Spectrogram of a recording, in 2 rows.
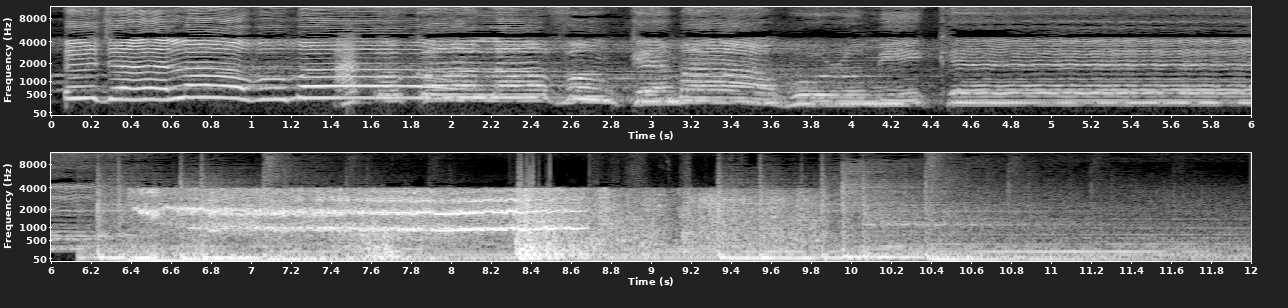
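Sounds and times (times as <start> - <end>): car tyres screeching: 6.2 - 10.0
thump: 6.2 - 10.3.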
